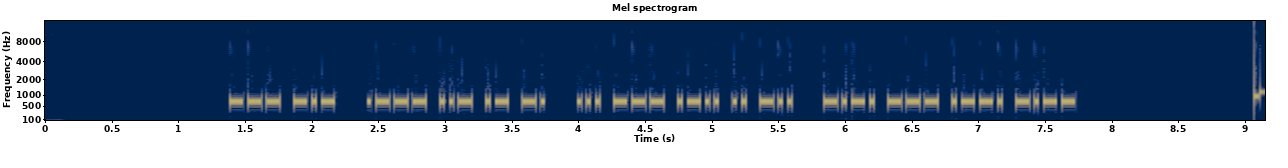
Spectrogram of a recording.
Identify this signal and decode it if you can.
Morse code, heard as a keyed tone, about 36 wpm, 700 Hz. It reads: OK JUAN SOLID COPY
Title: K1USN SST QSO Practice 35wpm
